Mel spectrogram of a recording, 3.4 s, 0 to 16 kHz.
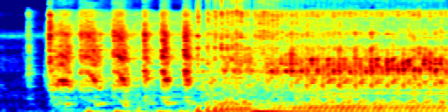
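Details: John Deere 1050 diesel tractor after fixing a loose starter connection and preheating with glow plugs: starter cranks briefly, then the engine catches at once and settles into a steady, even idle; healthy start.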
